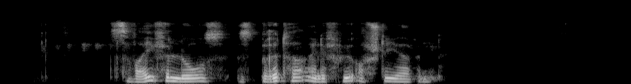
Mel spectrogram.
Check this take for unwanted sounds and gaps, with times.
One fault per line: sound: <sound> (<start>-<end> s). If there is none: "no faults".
no faults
